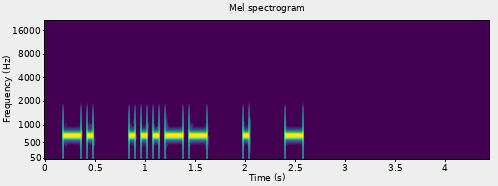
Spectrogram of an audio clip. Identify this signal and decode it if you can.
Morse code, heard as a keyed tone, about 20 wpm, spaced as for 14 wpm, 700 Hz. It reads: N3ET
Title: 147 Lesson 24g - Letter y - Call Signs 20wpm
